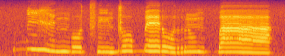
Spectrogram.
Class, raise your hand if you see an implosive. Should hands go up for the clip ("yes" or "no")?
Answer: yes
